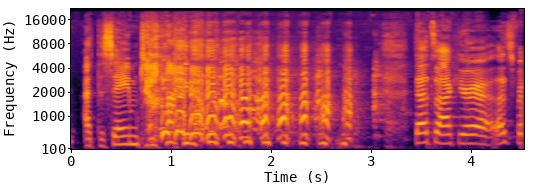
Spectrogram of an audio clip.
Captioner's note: everyone laughs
